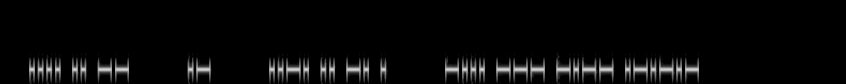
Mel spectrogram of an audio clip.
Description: Morse code, heard as a keyed tone, about 28 wpm, 700 Hz. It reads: HIM A FINE BOY.
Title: 2x Word-Spacing - Sentences from Top 500 Words - 28wpm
